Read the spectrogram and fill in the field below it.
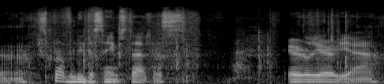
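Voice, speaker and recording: With noticeable noise in the background, the talking proceeds at a moderate speed. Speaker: hobby YouTuber opening trading card packs. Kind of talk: casual unboxing video. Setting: at home late at night. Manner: quiet, trying not to be loud; hesitant, many fillers. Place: home room. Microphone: phone near.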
